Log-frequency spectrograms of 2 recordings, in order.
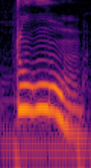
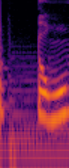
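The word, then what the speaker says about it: tomb: टूम। That's right दोस्तों, इसको टोम नहीं कहेंगे कोम की तरह, हम इसको टूम कहेंगे। और वंस अगेन दोस्तों, इसमें भी बी साइलेंट है और हम कहते हैं टूम।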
